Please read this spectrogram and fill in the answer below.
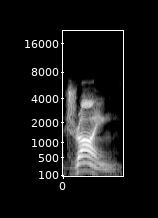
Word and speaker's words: drawing: back drawing room okay so we don't want to add an ooh you're saying drwing instead of drwing it's draing drawing drawing uh-huh so into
